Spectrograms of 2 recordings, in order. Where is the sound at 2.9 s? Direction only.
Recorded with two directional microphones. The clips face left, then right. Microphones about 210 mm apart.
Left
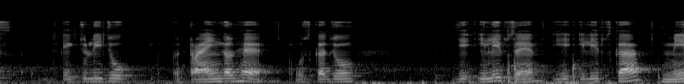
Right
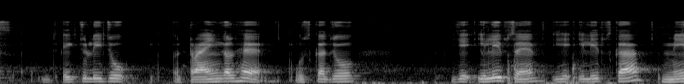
45° right (ahead or behind).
